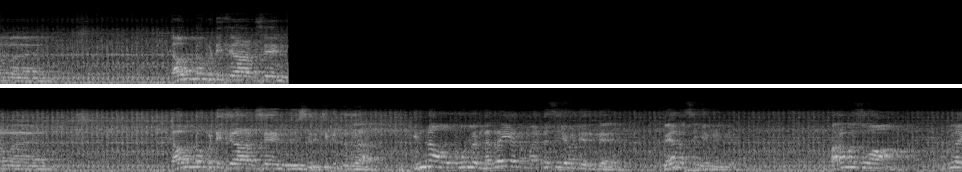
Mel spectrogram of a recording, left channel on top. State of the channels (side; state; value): left; drops out; at 2.9 s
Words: நம்ம கவுண்டப்பட்டி செயலாளர் சிரிச்சுக்கிட்டு இருக்கிறார். இன்னும் அவங்க ஊர்ல நிறைய நம்ம என்ன செய்ய வேண்டியிருக்கு? வேலை செய்ய வேண்டியிருக்கு. பரமசிவம் உள்ள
